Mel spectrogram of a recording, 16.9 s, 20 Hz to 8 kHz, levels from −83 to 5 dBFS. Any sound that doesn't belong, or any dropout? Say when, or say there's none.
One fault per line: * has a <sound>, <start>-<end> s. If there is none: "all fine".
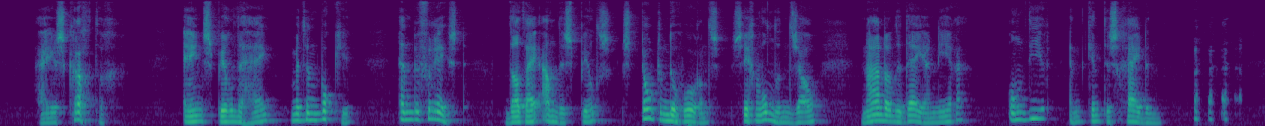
* has a laugh, 15.9-16.6 s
